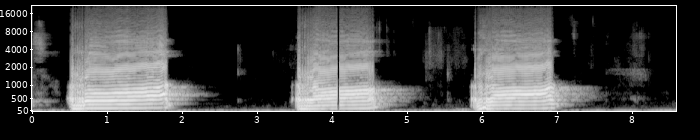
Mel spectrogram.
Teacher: یہاں پہ ہم را کو موٹا کر کے پڑھیں گے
